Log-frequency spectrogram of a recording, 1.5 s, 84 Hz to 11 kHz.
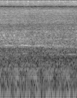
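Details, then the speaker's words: LS-swapped Mazda B2200 idling after idler pulley replacement: steady even idle, belt-area squeak gone, accessory drive sounds healthy. "they changed out that idler pulley which is way down they were looking at the backside of it and the noise is gone"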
